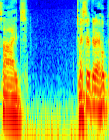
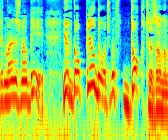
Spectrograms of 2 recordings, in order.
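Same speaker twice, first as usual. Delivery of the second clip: higher-pitched, outraged British junior's tirade; indignant sputtering; 6 semitones higher than usual. Acted. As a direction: sputter accusations at the boss, pitched up. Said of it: "he sputters like a boiling tuber".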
